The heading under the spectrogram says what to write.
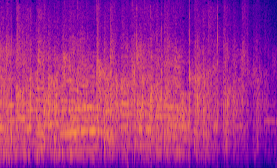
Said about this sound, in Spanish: Así que un fuerte aplauso para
